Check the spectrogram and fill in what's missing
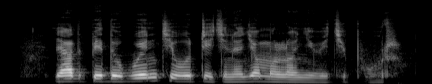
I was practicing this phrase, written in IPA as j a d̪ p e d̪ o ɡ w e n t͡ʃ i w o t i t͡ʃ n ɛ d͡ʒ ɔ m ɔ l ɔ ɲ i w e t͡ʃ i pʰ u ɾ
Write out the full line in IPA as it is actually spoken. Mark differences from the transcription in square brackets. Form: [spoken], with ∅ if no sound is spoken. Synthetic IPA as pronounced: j a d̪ p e d̪ o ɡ w e n t͡ʃ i w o t i t͡ʃ n ɛ d͡ʒ ɔ m ɔ l ɔ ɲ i w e t͡ʃ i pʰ u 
